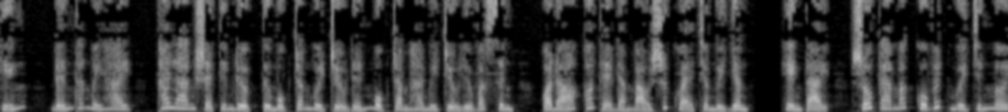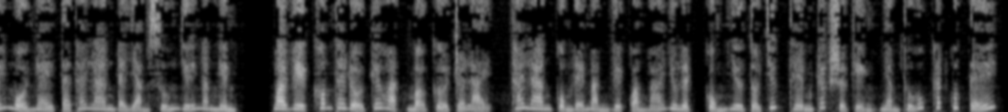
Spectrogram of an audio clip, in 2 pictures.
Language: Vietnamese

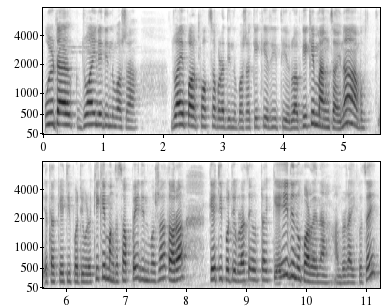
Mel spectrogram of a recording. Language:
Nepali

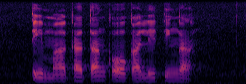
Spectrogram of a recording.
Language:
Tsonga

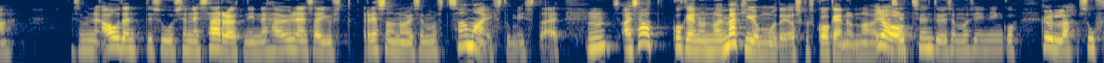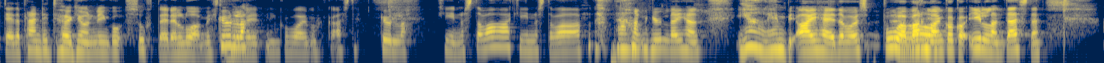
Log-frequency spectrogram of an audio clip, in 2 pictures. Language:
Finnish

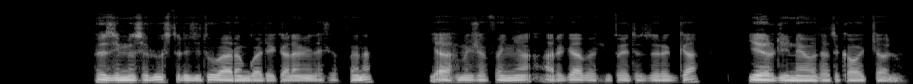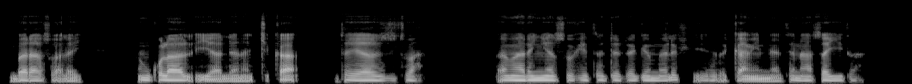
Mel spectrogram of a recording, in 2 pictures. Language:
Amharic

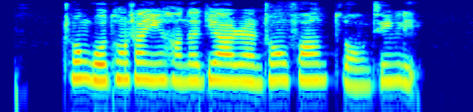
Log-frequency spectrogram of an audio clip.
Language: Chinese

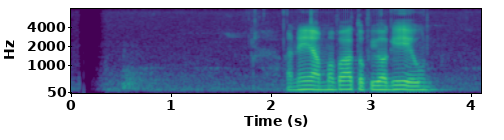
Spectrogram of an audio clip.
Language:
Sinhala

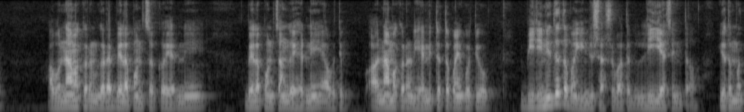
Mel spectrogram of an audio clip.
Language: Romanian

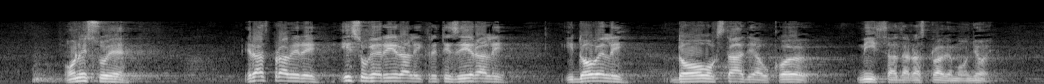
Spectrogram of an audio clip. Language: Croatian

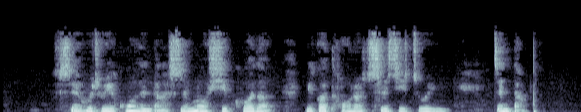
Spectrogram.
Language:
Chinese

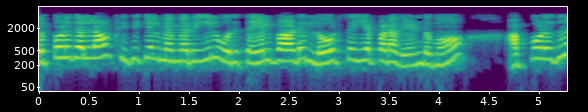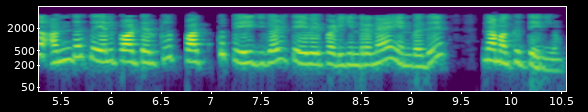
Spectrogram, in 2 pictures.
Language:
Tamil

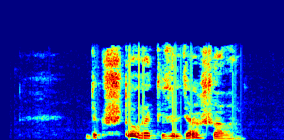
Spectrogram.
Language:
Belarusian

